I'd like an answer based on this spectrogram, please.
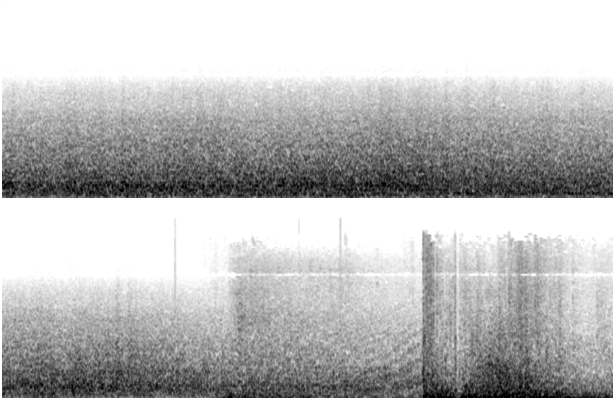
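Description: Steady rushing noise, then a deep rumble building about ten seconds in. About thirteen seconds in, the blast wave of a massive explosion arrives as a sharp, loud bang, followed by a long low rumble.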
